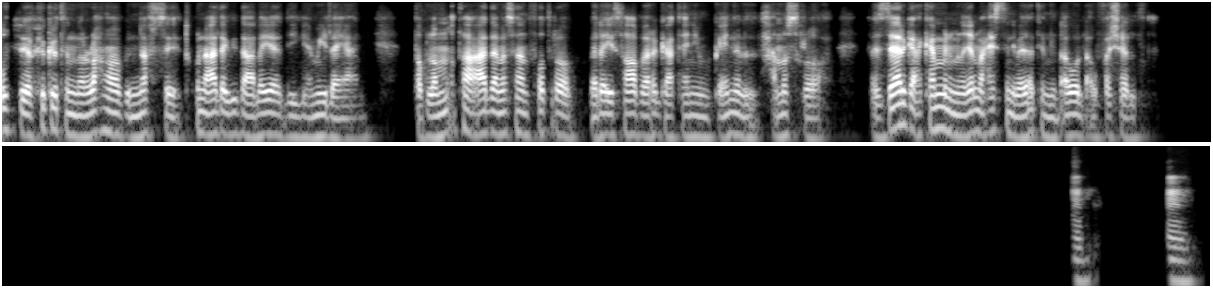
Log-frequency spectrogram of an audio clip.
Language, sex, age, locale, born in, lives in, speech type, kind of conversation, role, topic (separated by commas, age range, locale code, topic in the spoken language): Arabic, male, 20-24, ar-EG, Egypt, Egypt, read, expert-assistant, asker, إزاي أتعلم أبني عادات يومية بسيطة تحافظ على صحتي النفسية حتى وسط الزحمة والضغوط؟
